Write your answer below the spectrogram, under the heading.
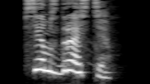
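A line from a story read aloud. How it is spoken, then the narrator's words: Loud, with silly smile. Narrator (Russian): громко сказала она, и губы как-то сами собой расплылись в глупой улыбке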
